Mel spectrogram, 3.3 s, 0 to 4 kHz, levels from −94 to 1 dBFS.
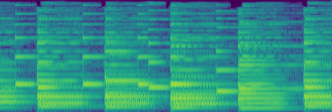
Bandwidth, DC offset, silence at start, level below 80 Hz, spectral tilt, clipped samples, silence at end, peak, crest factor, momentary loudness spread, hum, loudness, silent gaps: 4 kHz; under 0.1%; 0 s; -46 dBFS; -11 dB/octave; under 0.1%; 0 s; -2 dBFS; 14 dB; 5 LU; none; -18 LUFS; none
